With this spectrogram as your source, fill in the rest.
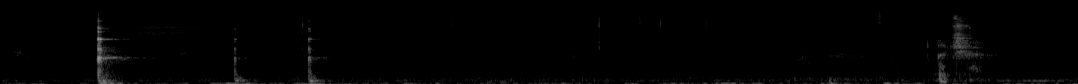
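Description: Metal parts clink and tap together close by.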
